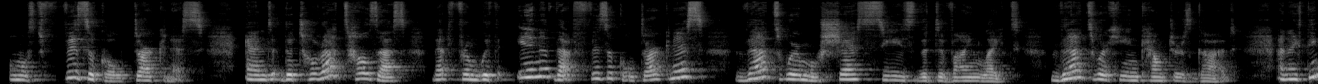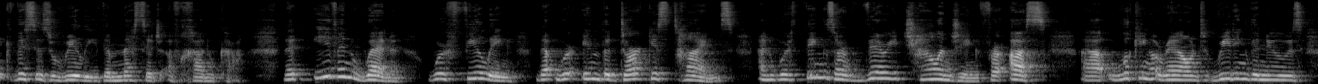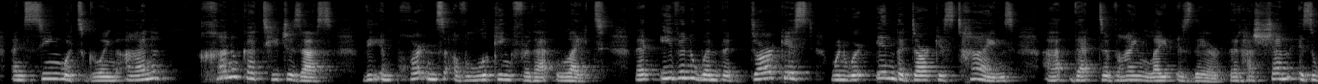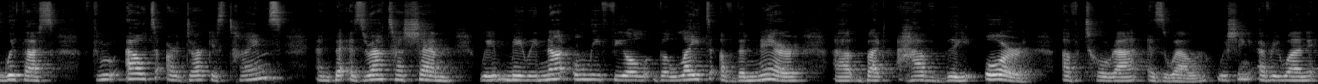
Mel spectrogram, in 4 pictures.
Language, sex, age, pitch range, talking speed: English, female, 40-59, 180-235 Hz, 145 wpm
